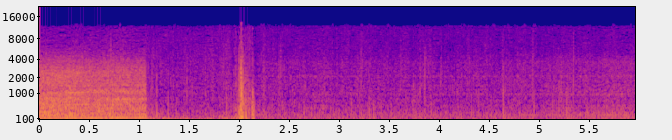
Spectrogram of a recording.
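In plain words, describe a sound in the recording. A car engine rumbles as a car drives along a dirt road.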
